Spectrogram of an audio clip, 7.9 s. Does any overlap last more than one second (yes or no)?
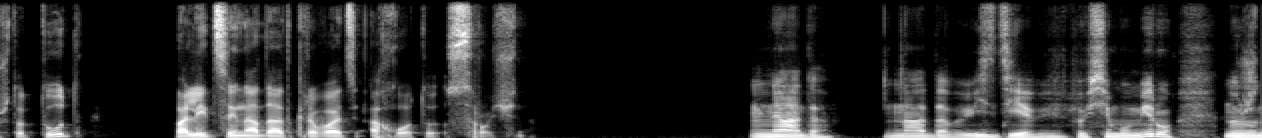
no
